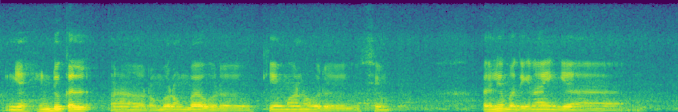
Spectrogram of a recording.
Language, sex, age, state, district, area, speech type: Tamil, male, 30-45, Tamil Nadu, Kallakurichi, urban, spontaneous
